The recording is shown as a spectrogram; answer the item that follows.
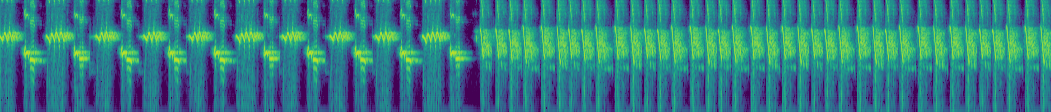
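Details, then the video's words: A mockingbird sings fast, dense rolls with long volleys to teach white-rumped shamas: repeated down-slurred whistles, then a continuous rapid buzzy trill. "Suara Burung Mockingbird Roll Speed Rapat Tembakan Panjang untuk Masteran Murai Batu"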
